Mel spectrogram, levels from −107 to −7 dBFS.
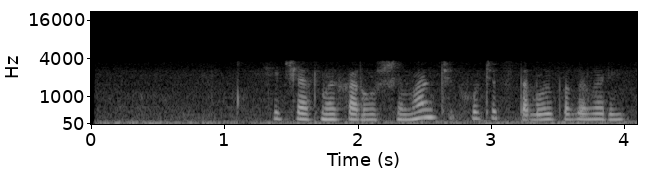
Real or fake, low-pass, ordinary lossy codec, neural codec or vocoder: fake; 3.6 kHz; none; vocoder, 44.1 kHz, 128 mel bands, Pupu-Vocoder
